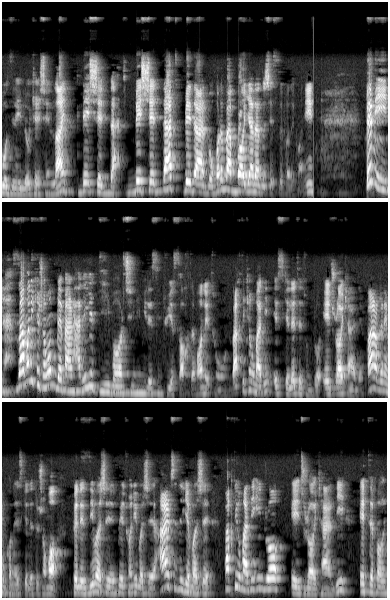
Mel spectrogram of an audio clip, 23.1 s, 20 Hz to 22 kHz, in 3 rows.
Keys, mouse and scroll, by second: 0.6 middle click, 1.4 Escape, 6.6 F9, 8.4-23.1 drag.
